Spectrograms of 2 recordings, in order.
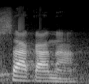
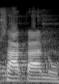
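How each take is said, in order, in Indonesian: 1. Kata itu diakhiri dengan vokal a. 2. Kata itu diakhiri dengan vokal u. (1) "harus sakana" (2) "Atau sakanu"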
